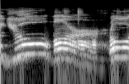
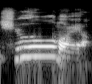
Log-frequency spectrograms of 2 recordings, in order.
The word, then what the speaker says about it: humor: 자, 이거 유머로 읽으시는 분들 있죠? 우리는 한국말은 유머가 더 익숙해요. 근데 사실 원발음은 휴머예요.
